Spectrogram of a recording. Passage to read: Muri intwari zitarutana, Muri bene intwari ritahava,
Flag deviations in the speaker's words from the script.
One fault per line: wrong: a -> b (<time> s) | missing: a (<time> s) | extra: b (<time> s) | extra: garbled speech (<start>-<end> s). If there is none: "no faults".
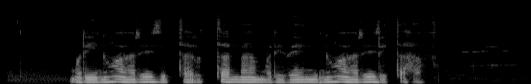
no faults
